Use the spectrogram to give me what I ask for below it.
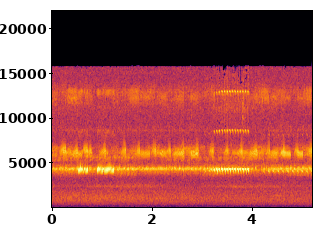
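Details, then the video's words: Crickets at night in a serene outdoor setting, gentle rhythmic chirping: a steady high-pitched trill runs throughout, with two louder short chirp bursts near the start and a longer rapidly pulsed burst later on. "Soothing Cricket Sounds"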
